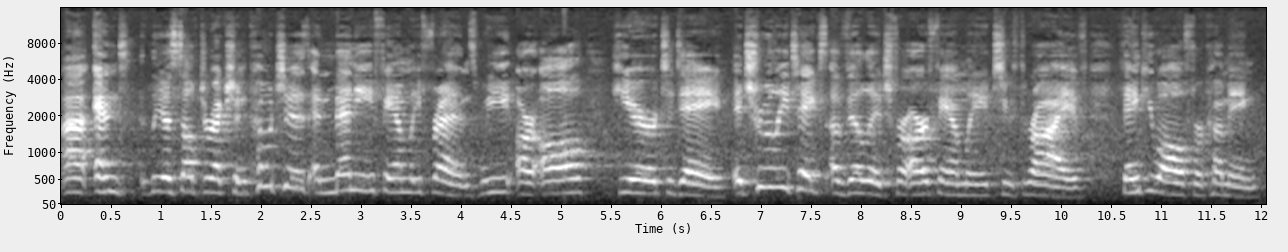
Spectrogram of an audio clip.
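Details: Adult woman; Normal speech.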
